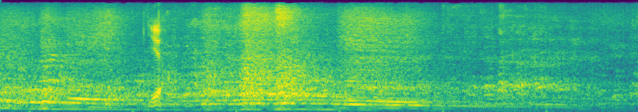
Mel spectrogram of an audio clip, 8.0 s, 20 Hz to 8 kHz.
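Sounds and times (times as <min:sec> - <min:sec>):
loud motorbike engine revving: 0:00.0 - 0:05.6
speech: 0:01.9 - 0:02.2
laughter: 0:05.5 - 0:07.7.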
